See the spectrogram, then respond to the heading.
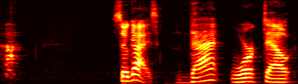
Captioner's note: laughing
